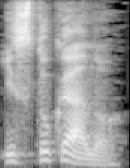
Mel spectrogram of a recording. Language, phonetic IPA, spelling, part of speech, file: Russian, [ɪstʊˈkanʊ], истукану, noun, Ru-истукану.ogg
- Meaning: dative singular of истука́н (istukán)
